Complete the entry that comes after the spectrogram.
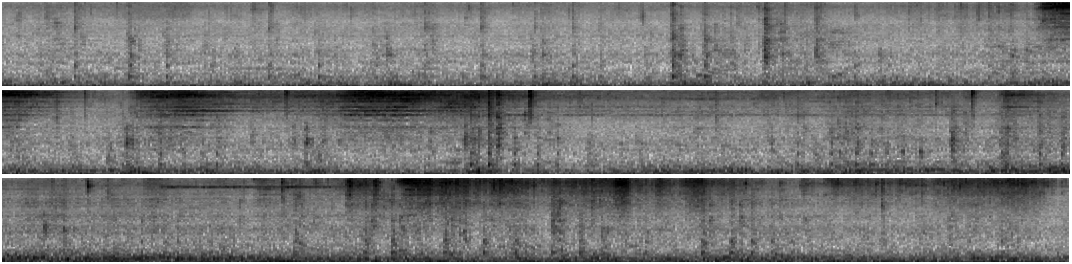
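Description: Diesel railcar running along the track, heard from inside the front car: a steady low rumble with the click of wheels over rail joints. High squeals of the wheels on the curve come about five seconds in and again near the end.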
